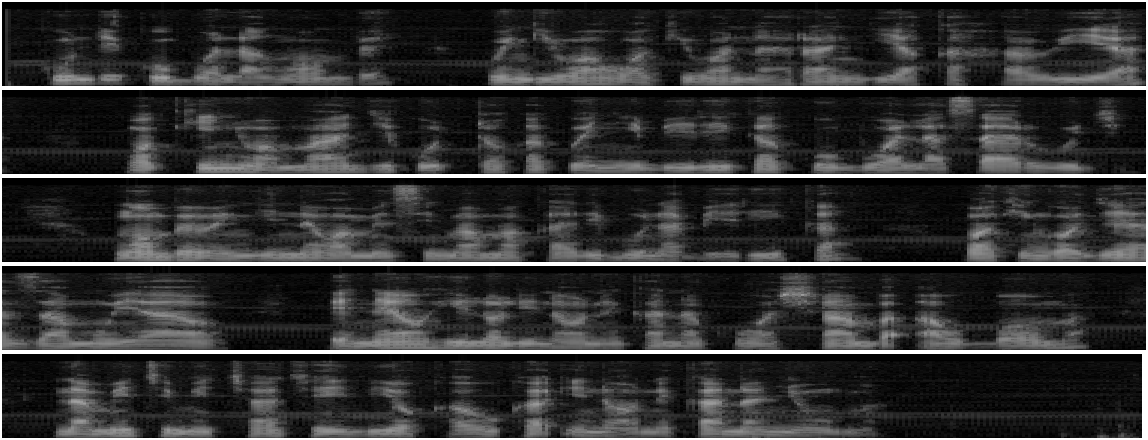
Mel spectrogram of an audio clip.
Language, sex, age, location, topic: Swahili, male, 18-24, Nairobi, government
